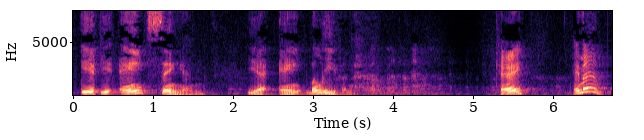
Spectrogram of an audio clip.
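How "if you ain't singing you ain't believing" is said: slow, drawn-out Texan accent with a chuckle. Shown as a demonstration. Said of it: "I'll say it in Texan".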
